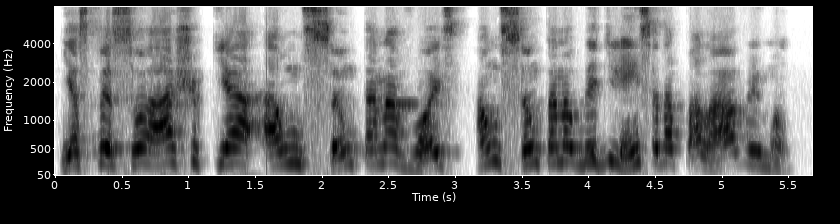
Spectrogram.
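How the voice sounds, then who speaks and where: A man with a strikingly high, cracked voice leads a relaxed church class. He jokes along in a folksy way and keeps calling on students by name. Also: normal speed. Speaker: Bible teacher. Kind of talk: informal church class lecture.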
